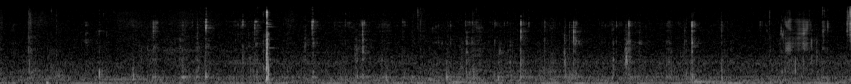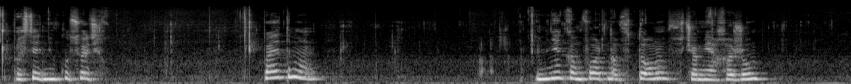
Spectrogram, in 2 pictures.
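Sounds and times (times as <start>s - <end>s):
chewing soft cake: 0.1s - 8.8s, 9.6s - 14.9s, 16.1s - 17.0s
wet mouth clicks and smacks: 7.7s - 8.6s.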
